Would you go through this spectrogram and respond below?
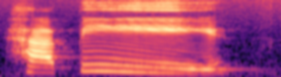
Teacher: this word sounds like it's spelled with a double e at the end a long long e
